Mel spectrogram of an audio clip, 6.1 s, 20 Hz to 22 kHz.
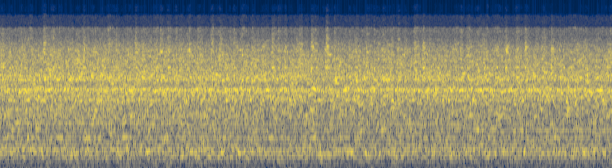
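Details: STIHL 6R 450 two-stroke backpack blower after cleaning and repair (idle had fluctuated and could not be adjusted): steady high-pitched roar at even speed with no surging or stumbling, running much better though still loading up slightly, with carbon buildup suspected.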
